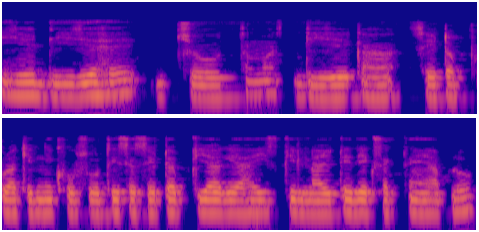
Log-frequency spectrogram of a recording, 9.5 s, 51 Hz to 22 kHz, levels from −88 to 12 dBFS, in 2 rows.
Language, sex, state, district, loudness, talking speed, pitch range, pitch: Hindi, male, Uttar Pradesh, Hamirpur, -31 LUFS, 145 wpm, 125-135 Hz, 130 Hz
